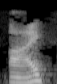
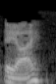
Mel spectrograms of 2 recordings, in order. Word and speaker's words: Ai: We saw that they had suffered, that the Israelites had suffered a defeat and a loss at this, when they fought the city of Ai, or Ai, you can pronounce it either way.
